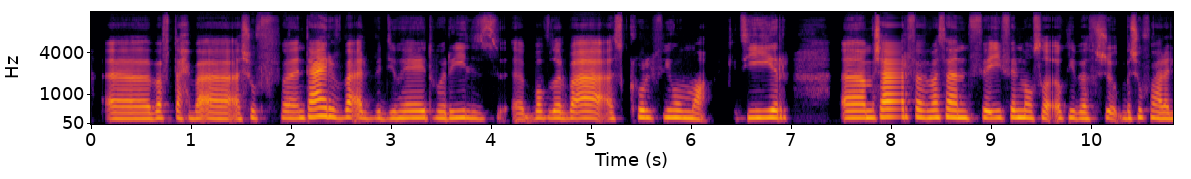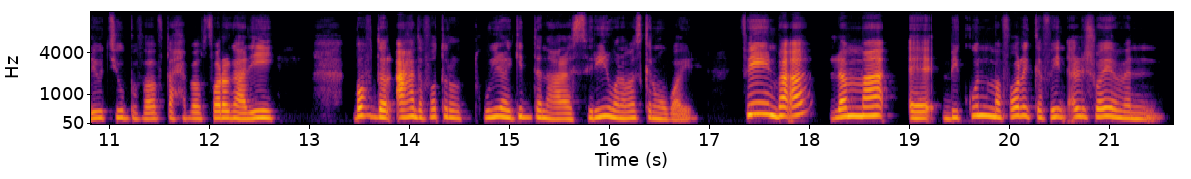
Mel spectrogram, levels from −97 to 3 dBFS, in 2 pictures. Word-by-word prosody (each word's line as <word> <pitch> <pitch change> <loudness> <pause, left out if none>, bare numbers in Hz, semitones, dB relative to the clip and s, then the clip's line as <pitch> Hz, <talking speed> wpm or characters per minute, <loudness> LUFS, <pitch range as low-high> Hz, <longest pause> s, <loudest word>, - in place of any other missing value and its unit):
آآ 195 0 0
بافتح 215 0 -5
بقى 195 -1 -1
أشوف 210 +2 -9
أنت 215 +2 -1
عارف 260 -2 +5
بقى 235 +1 -1
الـڤيديوهات 215 +2 -2
و 210 - -2
reels 215 -1 -4
آآ 180 - -9
بافضل 215 +1 -3
بقى 210 0 +1
أسكرول 225 +3 -2
فيهم 220 -3 -1 0.2
كتير، 225 +3 0 0.5
آآ 220 +1 +3
مش 225 +2 +1
عارفة 250 -1 +3
فمثلًا، 235 0 +2
في 220 +1 -1
فيلم 230 +1 +1
وثائقي 210 0 -4
بافش 205 +1 -4
باشوفه 215 +3 -4
على 200 +2 0
الYouTube 220 +1 -5
فبافتح 195 +2 -7
باتفرّج 205 +2 +1
عليه. 210 +2 +3 0.8
بافضل 265 -4 +3
قاعدة 240 0 +3
فترة 235 -2 -4 0.2
طويلة 245 +2 +3
جدًا، 235 -3 -1
على 185 0 -2
السرير 230 +9 0
وأنا 220 -4 +2
ماسكة 215 +1 -3
الموبايل. 195 +1 -5 0.4
فين 330 -2 +4
بقى 295 +6 +4 0.2
لمّا 285 +5 +6 0.3
آآ 210 -1 +2
بيكون 270 +8 +1
مفعول 260 +4 +1
الcaffeine 240 0 -4
قَل 260 0 -1
شوية 265 +3 +2
من 205 -1 -2
220 Hz, 140 wpm, -23 LUFS, 205-240 Hz, 0.8 s, لمّا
